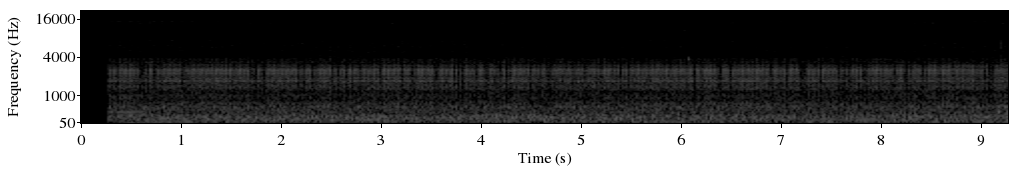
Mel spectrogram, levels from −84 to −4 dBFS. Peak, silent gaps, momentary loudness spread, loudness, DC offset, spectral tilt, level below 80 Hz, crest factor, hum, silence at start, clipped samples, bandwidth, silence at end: -38 dBFS; none; 1 LU; -55 LUFS; under 0.1%; -4 dB/octave; -76 dBFS; 18 dB; none; 0.25 s; under 0.1%; 15.5 kHz; 0 s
